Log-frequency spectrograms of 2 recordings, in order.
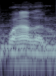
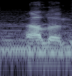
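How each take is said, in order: First: The word begins with a W sound. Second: The word begins with a V sound. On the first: "if you read it, it says Wallum, which is wall" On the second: "with the V instead of the W sound"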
